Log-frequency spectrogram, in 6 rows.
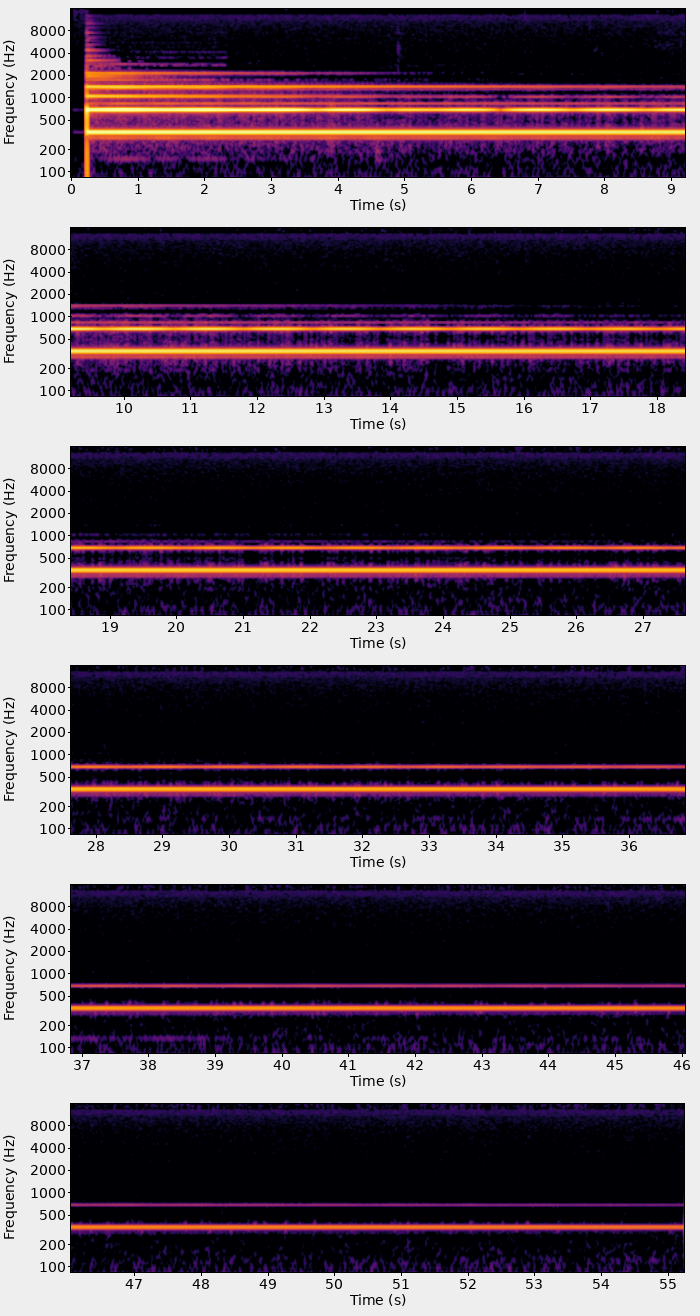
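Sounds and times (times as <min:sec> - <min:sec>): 
oblong gong: 0:00.2 - 0:14.1.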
